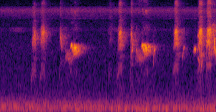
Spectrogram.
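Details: Short burst from a sooty-headed bulbul in noisy 'teler' style, a tutor sound for young bulbuls: a few clipped chirps and bright whistled squeaks, building to a busier cluster at the end.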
